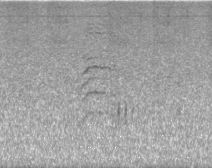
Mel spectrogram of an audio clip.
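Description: A cat gives one short, high meow about a second in.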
